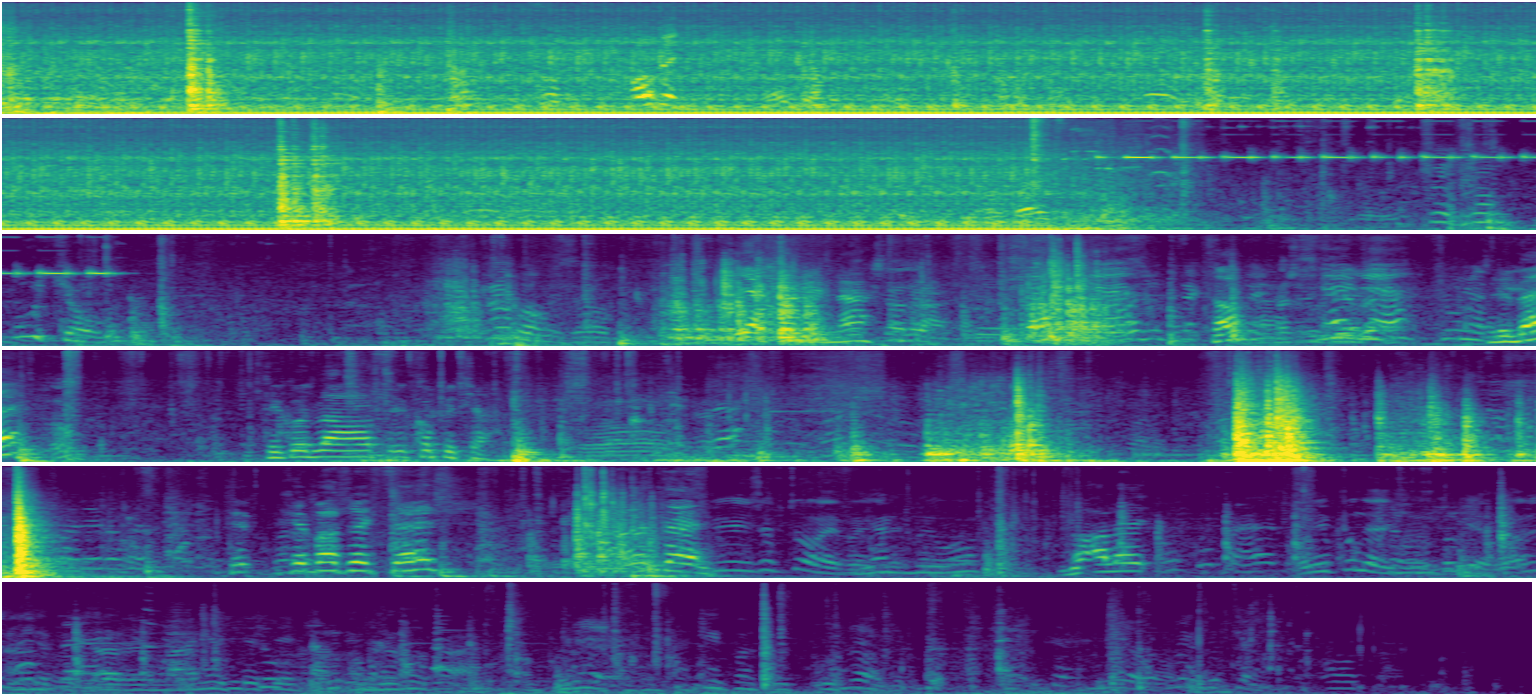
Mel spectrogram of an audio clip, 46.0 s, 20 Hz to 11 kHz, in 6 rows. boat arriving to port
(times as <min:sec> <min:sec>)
0:00.0 0:16.0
